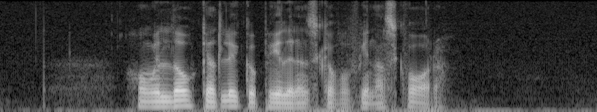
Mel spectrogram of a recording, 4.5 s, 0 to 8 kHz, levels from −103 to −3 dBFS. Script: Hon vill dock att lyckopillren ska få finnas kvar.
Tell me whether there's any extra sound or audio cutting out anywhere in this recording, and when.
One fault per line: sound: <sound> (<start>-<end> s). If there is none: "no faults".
no faults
